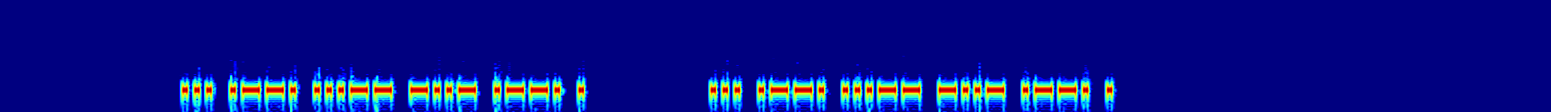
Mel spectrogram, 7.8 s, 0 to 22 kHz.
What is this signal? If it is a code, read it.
Morse code, heard as a keyed tone, about 40 wpm, 700 Hz. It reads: SP3XPE SP3XPE
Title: DXCC-100 Call Signs - 6 Characters - Repeated 2x - 40wpm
